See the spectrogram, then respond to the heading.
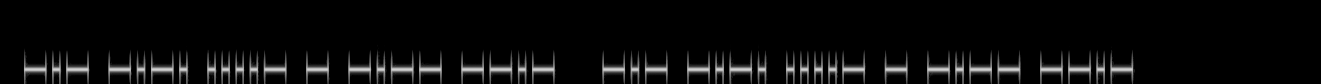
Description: Morse code, heard as a keyed tone, about 17 wpm, 700 Hz. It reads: KC4TYQ KC4TYQ
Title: USA Call Signs Repeated 3x 17wpm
